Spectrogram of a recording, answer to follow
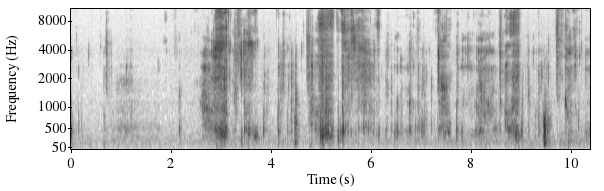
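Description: Close-up eating sounds: a person biting into and chewing sauce-covered seafood, the wet bites and chews starting about two and a half seconds in after a quiet start. A single sharp click near the end is the loudest sound.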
